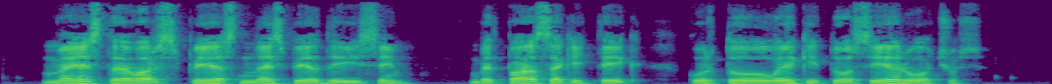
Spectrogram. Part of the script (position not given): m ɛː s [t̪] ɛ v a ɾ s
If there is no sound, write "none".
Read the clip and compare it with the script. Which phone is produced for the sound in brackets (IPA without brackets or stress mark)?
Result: t̪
